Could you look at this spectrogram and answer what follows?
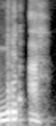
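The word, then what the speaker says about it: مرآة: Bahkan sering sekali orang Arab punya perumpamaan dengan mir'ah. Ya, kalimatnya sama, cuma cara bacanya beda. Al-mar'atu kal mir'ah. Yang satu pakai fathah, yang satu pakai kasrah.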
